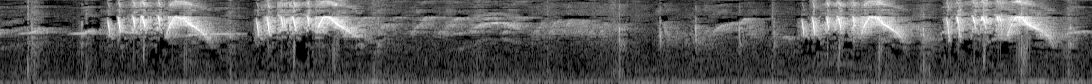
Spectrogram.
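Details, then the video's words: Ciblek gunung prinia call from nature, used as a lure: two quick pairs of high, buzzy, chattering phrases with descending sweeps, separated by a pause of about two seconds, over a faint low background rumble. "Pancingan CIBLEK GUNUNG Suara Asli Alam"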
